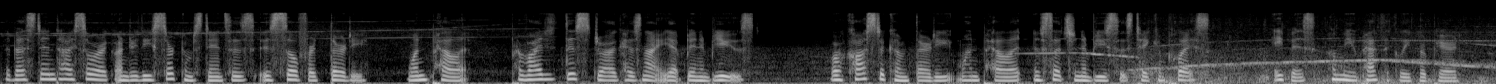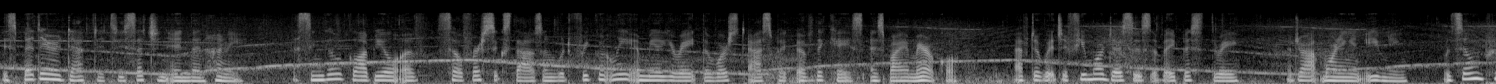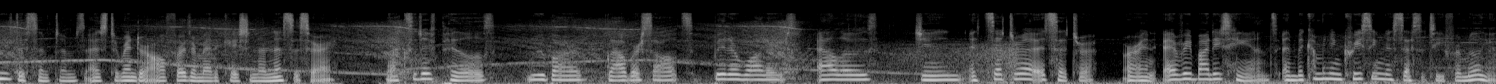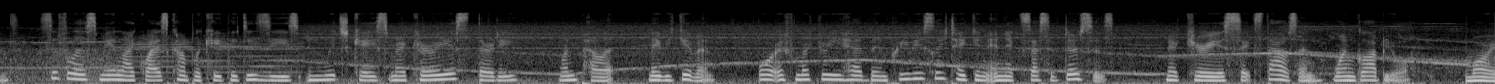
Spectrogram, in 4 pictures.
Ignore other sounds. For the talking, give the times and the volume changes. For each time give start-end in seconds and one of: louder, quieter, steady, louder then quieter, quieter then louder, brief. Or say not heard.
0.1-59.7 steady.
